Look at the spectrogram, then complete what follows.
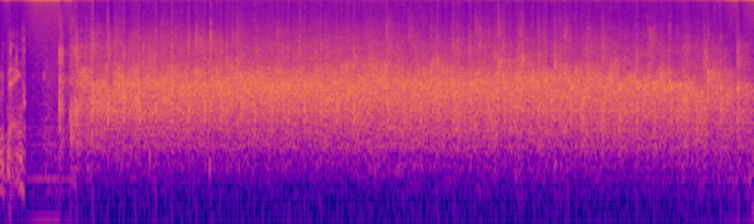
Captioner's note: applause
